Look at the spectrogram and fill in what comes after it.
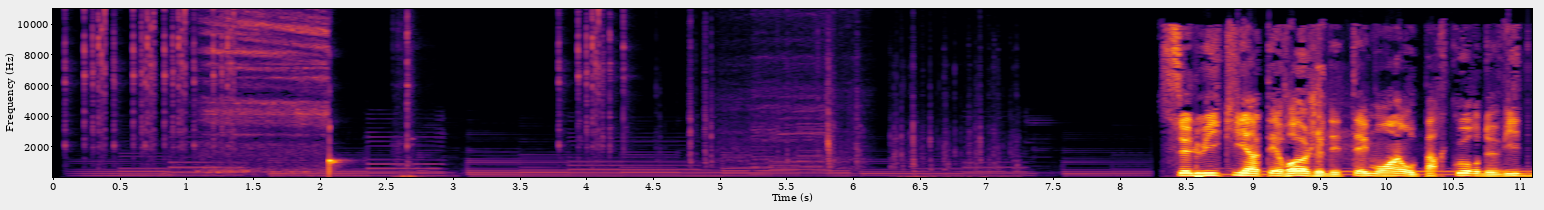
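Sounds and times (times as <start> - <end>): faint background music: 8.2 - 11.0.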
